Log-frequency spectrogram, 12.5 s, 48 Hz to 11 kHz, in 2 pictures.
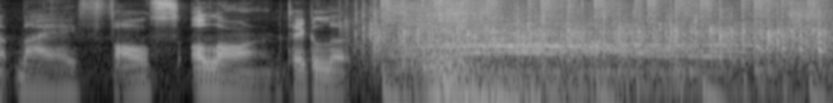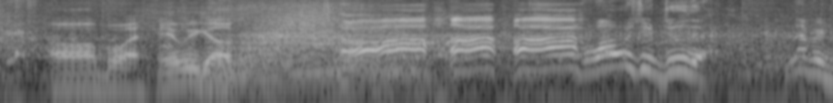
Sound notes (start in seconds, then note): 2.6 audience applauds; 7.3 engine revs; 9.0 Rob groans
